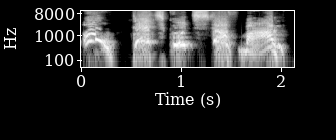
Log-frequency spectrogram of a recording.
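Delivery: put-on very high, drawn-out childish praise; hammed-up kid relish, slow and squeaky; delighted kid. Kid praising Mom's dinner, high drawn-out glee.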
